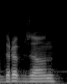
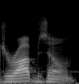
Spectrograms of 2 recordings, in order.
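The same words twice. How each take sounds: First: The stress is on the second word. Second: The stress is on the first word. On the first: The speaker calls it wrong. "He didn't say drop zone or drop zone. He didn't say like that" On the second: The speaker calls it right. "He said drop zone... stress here on the first part"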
